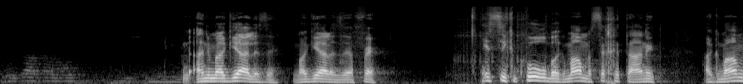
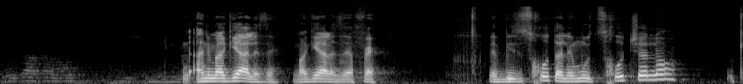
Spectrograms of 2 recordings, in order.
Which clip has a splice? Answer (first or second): second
